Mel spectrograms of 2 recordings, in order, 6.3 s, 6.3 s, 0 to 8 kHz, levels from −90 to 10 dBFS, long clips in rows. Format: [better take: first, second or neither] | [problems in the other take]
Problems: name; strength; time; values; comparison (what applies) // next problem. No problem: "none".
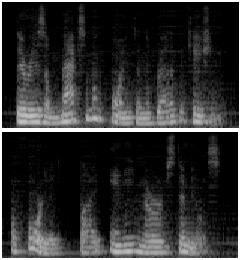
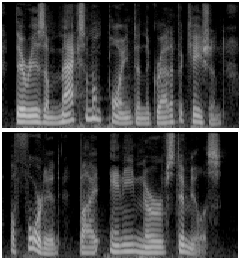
second | noise reduction (neural separator model SepFormer DNS4)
